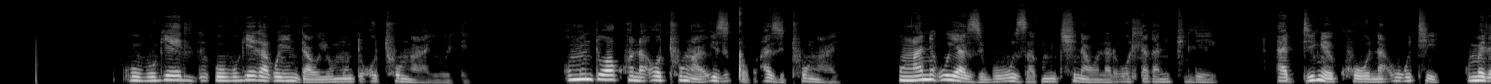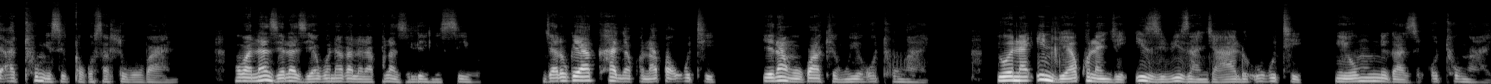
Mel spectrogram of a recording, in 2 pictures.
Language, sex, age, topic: North Ndebele, female, 50+, education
